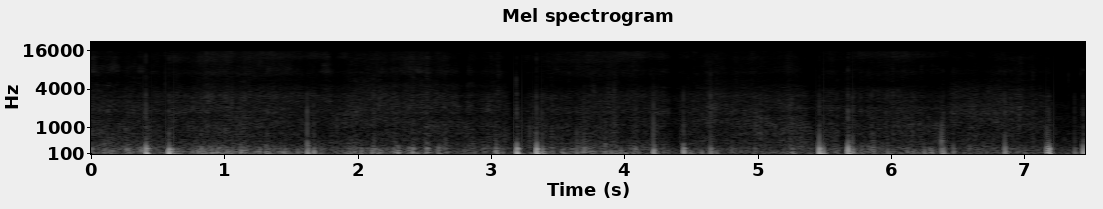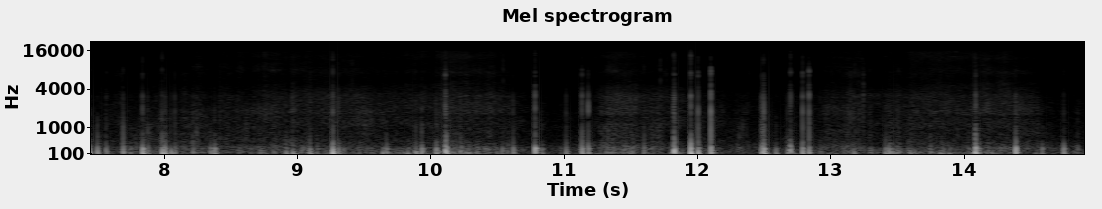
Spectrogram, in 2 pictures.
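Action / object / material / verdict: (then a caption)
tap / padded envelope with plastic bubble wrap surface / plastic / none. Long polished nails of both hands tap and scratch the bubbles on the plastic bubble wrap surface of a flat padded envelope. A steady stream of soft, dull, low-pitched taps mixes with faint scratchy rustling, each tap dying away almost instantly. The sound stays quiet throughout, with an occasional sharper, brighter click.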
